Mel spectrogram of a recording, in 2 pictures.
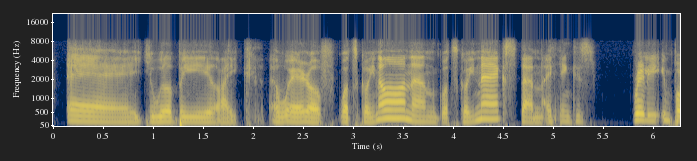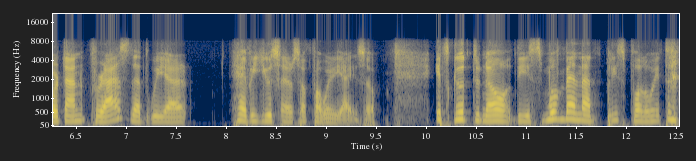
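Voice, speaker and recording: A woman with a Spanish accent speaks at a moderate pace in a medium pitch, with ordinary pitch variation and a dry, close sound that has no echo. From Spain. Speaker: data trainer and speaker. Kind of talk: presentation. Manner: halting, many fillers.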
